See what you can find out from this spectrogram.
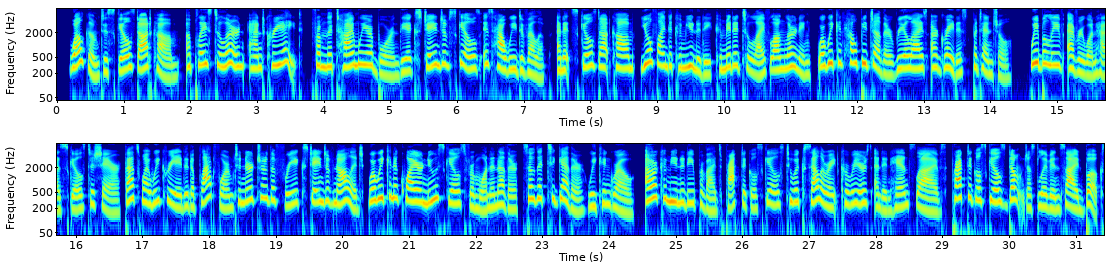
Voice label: Explainer Video

